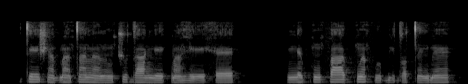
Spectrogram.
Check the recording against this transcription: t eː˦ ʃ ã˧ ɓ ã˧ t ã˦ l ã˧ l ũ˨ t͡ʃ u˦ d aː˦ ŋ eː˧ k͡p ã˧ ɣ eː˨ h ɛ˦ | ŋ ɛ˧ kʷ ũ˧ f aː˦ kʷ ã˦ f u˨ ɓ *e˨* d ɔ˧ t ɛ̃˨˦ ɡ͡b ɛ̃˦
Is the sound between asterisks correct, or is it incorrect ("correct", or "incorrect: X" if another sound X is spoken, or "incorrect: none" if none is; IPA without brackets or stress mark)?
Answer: incorrect: i˨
